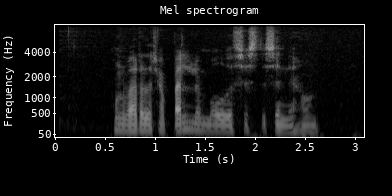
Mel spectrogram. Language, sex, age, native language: Icelandic, male, 15, Icelandic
